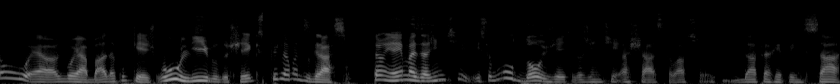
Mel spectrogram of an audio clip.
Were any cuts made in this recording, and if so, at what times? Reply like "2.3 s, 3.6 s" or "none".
1.6 s, 7.1 s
